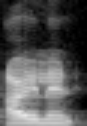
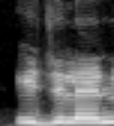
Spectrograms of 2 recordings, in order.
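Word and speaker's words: island: अब आइलैंड इसको हम प्रोनाउंस करेंगे आइलैंड, इजलैंड नहीं। तो आइलैंड यानी आई साउंड आ रहा है हमारा, इसके अंदर इसका आंसर होगा एन, बी।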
